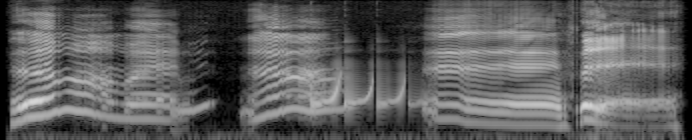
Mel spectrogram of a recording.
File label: taunt, speech, Gangsta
